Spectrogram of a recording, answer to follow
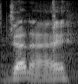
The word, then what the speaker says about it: Jenny: The correct way to pronounce it is Gen I.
